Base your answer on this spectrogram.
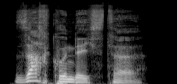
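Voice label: "sachkundigste", German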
